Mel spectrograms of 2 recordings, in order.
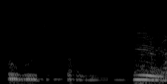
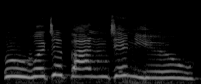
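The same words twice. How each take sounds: First: Lower, tender murmur to the cat. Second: Slow, louder, cooing over a pet; doting baby talk. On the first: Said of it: "he goes". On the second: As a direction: coo it like he's melting over the cat. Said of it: "he looks her right in the face and he goes". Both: Retold or imitated.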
